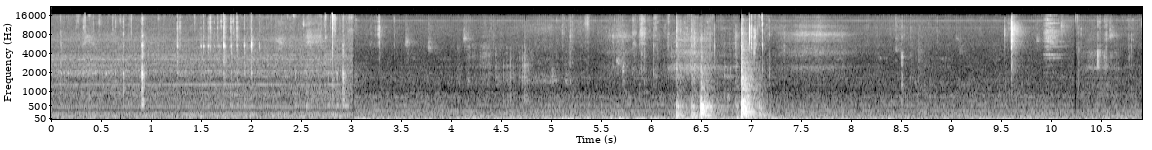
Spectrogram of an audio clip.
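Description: Quiet handling sounds of a small screwdriver backing screws out of a camera's metal top plate, with a faint click about a second in and two sharper knocks at about six and a half and seven seconds.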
